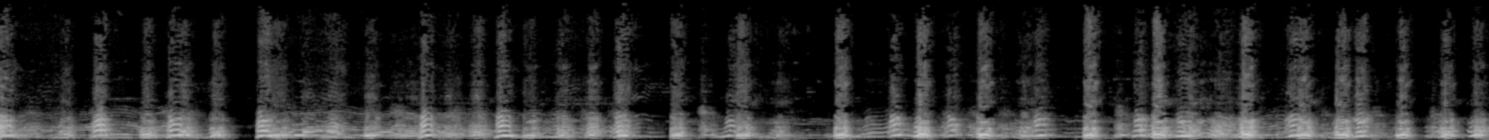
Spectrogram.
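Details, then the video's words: Husky singing: long, dense series of warbling howl syllables and short yelps, pitch sliding up and down, almost unbroken across the recording with one brief gap early on. "Singing the song of our people!"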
